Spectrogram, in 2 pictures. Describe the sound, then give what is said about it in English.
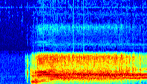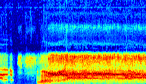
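A person imitates a tiger's growl as Mike the Tiger, with two long, loud, rasping roars separated by a brief pause, with no other talking. “Here comes Mike the Tiger.”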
